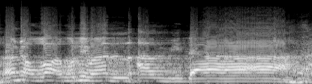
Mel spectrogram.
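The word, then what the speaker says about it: سمع الله لمن حمده: Sami Allahu liman hamidah. Bacanya pendek. Sami Allahu liman hamidah. Ini ada yang imam ini panjang. Sami Allahu liman hamidah. Ada alif di situ. Kan pendek. Sami Allahu liman hamidah.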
